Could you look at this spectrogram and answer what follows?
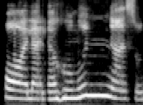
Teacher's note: نون پر آپ کا most complete غنہ ہے, اکمل غنہ آپ نے پورا 2 کاؤنٹ آلموسٹ آپ نے ہولڈ کرنا ہے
